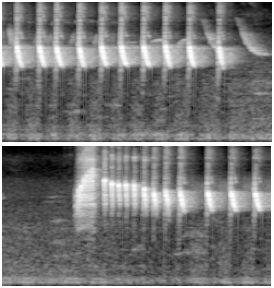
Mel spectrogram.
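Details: Pied triller, known locally as kapas tembak, in sharp 'besetan' song for training songbirds: a fast series of bright, repeated high notes, a short gap, then another burst beginning with a downward slur.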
